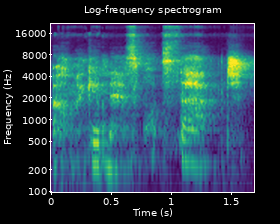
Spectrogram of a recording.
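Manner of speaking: very soft, whispery wonder; hushed alarm. Pretend. Storyteller hears something strange, hushed whispery alarm. Storyteller reacts to a new sound.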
